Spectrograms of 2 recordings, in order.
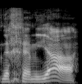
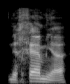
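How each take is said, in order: First: The stress falls on the last syllable. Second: The stress falls before the last syllable. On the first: This is the proper Hebrew way of saying it. The speaker calls it right. "The proper Hebrew, undisputable, ... Because Yah is the emphasized syllable" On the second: This is an Eastern European way of saying it. The speaker calls it wrong. "That's actually an Eastern European pronunciation of my name"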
